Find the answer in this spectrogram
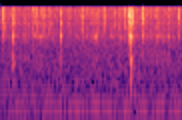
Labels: {"label": "ambient", "recorder": "HydroMoth"}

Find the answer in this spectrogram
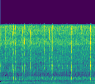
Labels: {"label": "anthrophony, boat engine", "recorder": "HydroMoth"}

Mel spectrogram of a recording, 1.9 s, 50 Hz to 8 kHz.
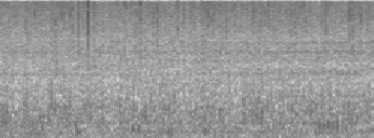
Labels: {"label": "anthrophony, boat engine", "recorder": "SoundTrap 300"}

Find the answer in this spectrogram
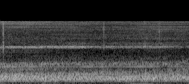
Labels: {"label": "anthrophony, boat engine", "recorder": "HydroMoth"}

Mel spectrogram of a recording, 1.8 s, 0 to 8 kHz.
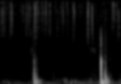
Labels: {"label": "biophony, double pulse", "recorder": "SoundTrap 300"}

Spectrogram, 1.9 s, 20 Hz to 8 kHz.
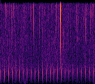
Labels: {"label": "biophony, rattle", "recorder": "SoundTrap 500"}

